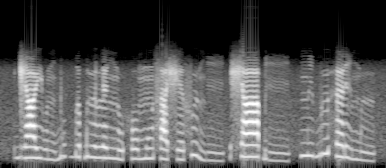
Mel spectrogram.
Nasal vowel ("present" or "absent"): present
